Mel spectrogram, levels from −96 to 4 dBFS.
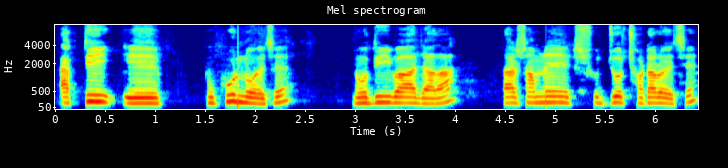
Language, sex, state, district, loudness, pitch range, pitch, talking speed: Bengali, male, West Bengal, Dakshin Dinajpur, -16 LUFS, 150-170 Hz, 155 Hz, 120 wpm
